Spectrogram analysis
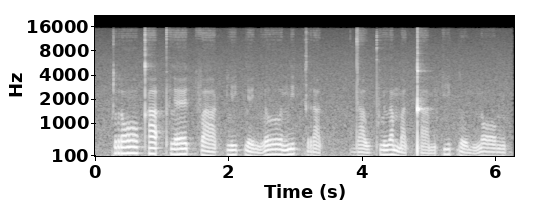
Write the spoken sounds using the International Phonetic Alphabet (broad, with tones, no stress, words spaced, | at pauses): krɔː˥˩kʰa˥˩ʔ pʰlɛː˦˥t̚faː˨˩k̚ pli˦˥t̚le˨˩n lɤː˥˩ ni˥˩t̚kra˨˩t̚ | da˩˦w pʰlɯ˥˩a̯ma˨˩t̚kʰa˩˦m ki˥˩t̚lo˨˩m nɔː˧ŋ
